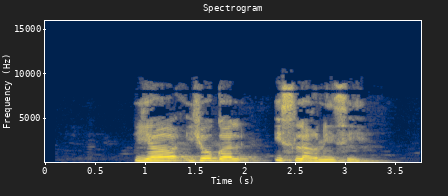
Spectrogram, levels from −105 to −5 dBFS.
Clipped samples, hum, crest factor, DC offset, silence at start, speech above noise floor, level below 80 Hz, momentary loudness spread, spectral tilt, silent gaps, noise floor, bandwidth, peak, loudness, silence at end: under 0.1%; none; 14 dB; under 0.1%; 0.9 s; 62 dB; -58 dBFS; 13 LU; -5 dB/octave; none; -75 dBFS; 9.4 kHz; 0 dBFS; -13 LUFS; 0.5 s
